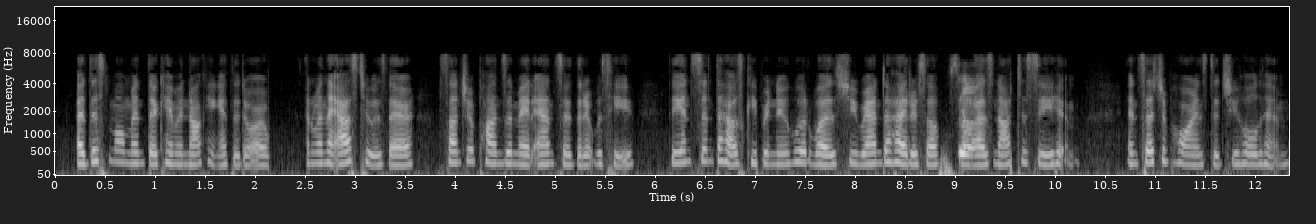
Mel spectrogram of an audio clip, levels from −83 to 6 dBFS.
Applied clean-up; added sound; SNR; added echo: neural mask model Resemble Enhance denoiser.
